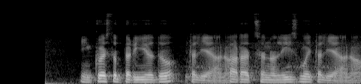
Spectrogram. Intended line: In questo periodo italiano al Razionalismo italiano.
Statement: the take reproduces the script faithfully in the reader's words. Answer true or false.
true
